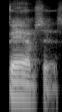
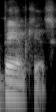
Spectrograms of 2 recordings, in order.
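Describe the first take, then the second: First: The second syllable starts with an s sound. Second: The second syllable starts with a k sound. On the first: This is the speaker's usual pronunciation. "I've always pronounced this BAMSIS" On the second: Others in the same service say it this way. "I've heard uh, fellow Marines call it BAMKIS"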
